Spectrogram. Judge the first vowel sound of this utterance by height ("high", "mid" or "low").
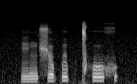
high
